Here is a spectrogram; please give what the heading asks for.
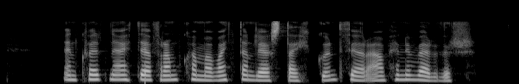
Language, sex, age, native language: Icelandic, female, 40-49, Icelandic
